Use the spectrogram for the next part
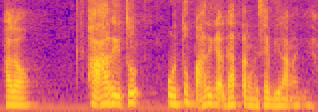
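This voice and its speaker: A woman in her sixties preaching a lively sermon to a church congregation, calling out to the audience and dropping to quiet asides. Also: racing, husky. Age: 60s. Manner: animated, swings from loud high calls to low quiet asides. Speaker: pastor. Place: church service before a congregation.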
